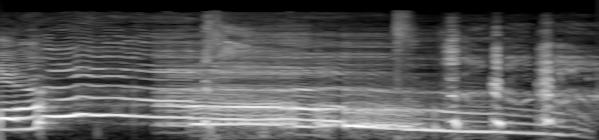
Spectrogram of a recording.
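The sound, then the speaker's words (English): A person's voice imitates a wolf howl, one long loud sustained tone that slowly slides downward, with a few brief clicks and breathy noises scattered through it. “No, it's him turning into a wolf.”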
